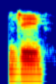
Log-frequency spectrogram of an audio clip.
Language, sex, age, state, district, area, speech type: Urdu, male, 18-30, Uttar Pradesh, Saharanpur, urban, conversation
